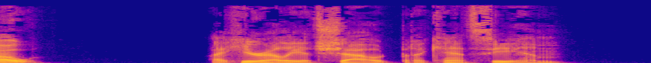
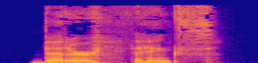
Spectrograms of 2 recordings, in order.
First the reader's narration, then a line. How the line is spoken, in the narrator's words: she says, laughing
